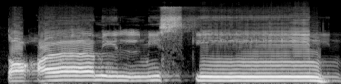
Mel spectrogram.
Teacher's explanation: یا ساکن سے پہلے زیر ہے تو یہاں بھی تھوڑا سا کھینچ کے پڑھیں گے، حرف مدہ ہے، نیلا کلر کھینچ کے پڑھنے کی نشانی.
